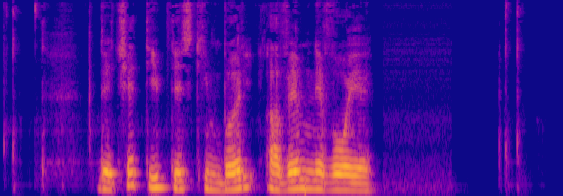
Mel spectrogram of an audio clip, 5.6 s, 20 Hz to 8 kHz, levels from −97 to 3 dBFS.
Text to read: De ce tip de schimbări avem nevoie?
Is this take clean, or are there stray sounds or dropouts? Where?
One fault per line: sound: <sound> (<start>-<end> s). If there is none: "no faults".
no faults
